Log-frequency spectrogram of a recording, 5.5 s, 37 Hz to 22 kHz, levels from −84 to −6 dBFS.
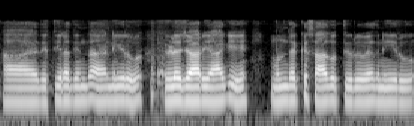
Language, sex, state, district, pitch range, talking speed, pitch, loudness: Kannada, male, Karnataka, Bellary, 130-140 Hz, 85 wpm, 135 Hz, -18 LUFS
